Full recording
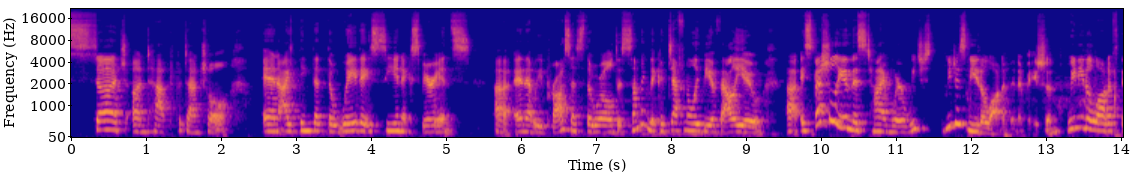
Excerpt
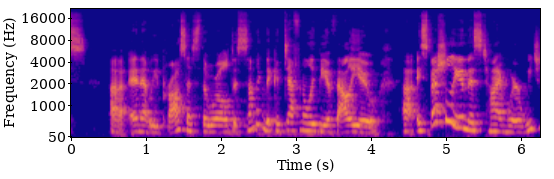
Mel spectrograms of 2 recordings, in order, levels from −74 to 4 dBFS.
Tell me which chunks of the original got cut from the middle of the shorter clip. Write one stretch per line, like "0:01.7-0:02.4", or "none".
none

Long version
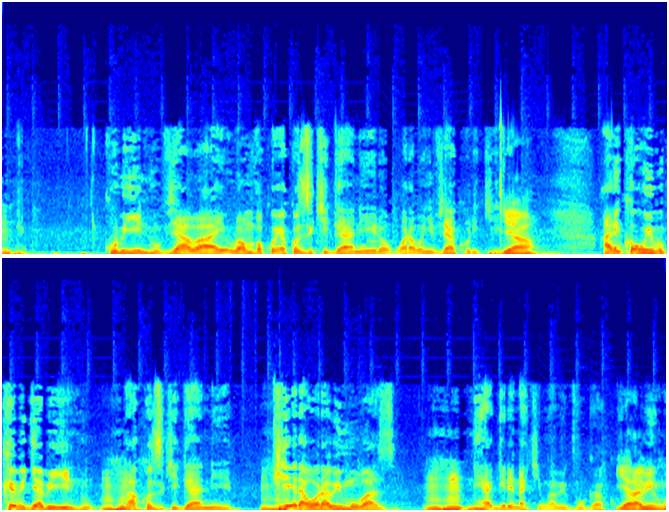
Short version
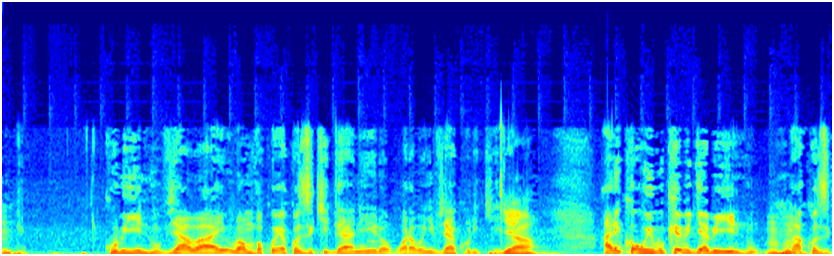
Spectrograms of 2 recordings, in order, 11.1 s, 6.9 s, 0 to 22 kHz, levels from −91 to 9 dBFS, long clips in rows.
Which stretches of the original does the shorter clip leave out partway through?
none

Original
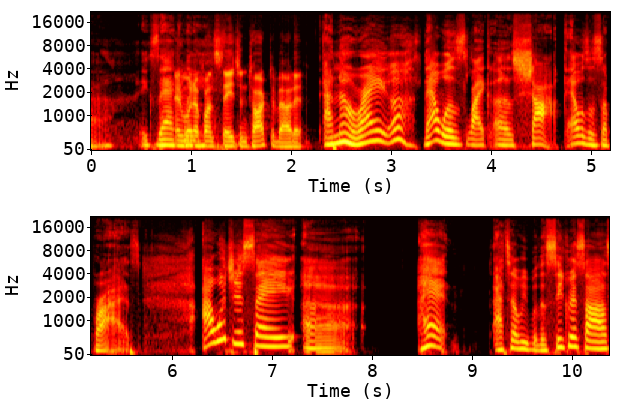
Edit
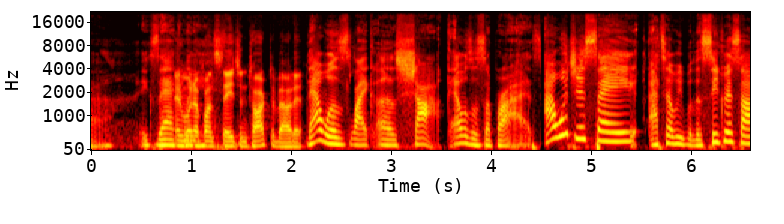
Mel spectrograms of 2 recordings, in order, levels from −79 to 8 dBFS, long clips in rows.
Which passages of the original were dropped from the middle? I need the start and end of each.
0:02.1-0:03.3
0:05.5-0:06.1
0:07.2-0:09.1

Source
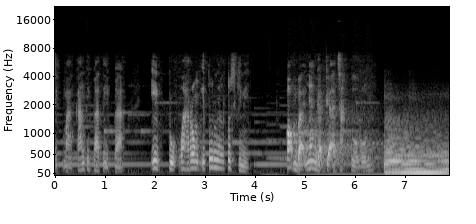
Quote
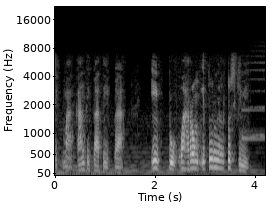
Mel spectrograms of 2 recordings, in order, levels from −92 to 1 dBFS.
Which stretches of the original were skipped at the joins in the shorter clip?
none

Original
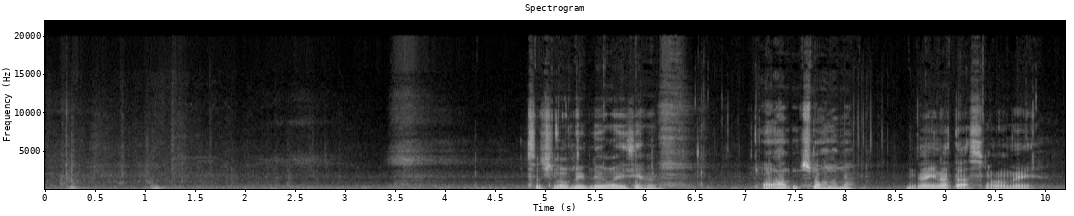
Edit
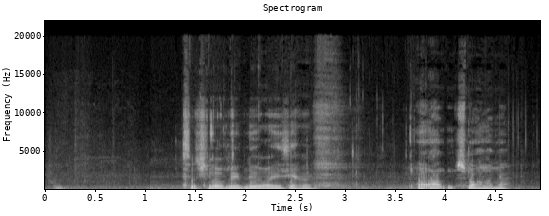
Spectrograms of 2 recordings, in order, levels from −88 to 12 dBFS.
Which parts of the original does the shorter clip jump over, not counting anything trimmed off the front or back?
0:02.0-0:04.5

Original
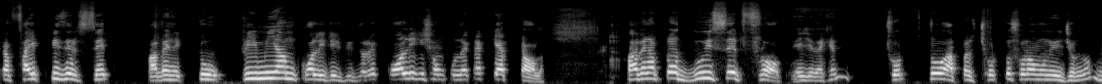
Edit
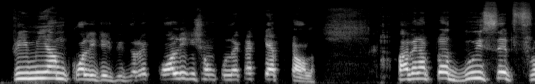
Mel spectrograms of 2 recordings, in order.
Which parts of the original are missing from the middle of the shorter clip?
none

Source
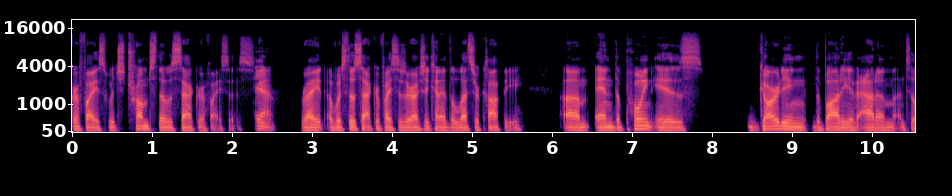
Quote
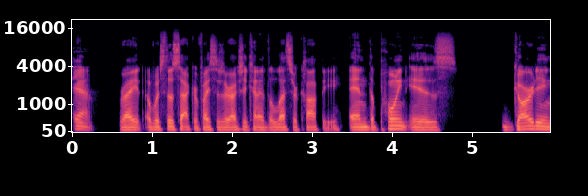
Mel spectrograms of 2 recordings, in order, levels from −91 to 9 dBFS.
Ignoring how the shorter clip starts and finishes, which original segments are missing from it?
0:05.7-0:06.5

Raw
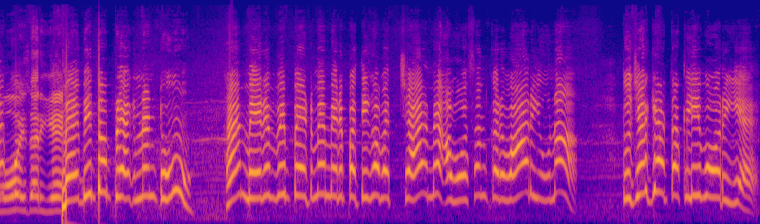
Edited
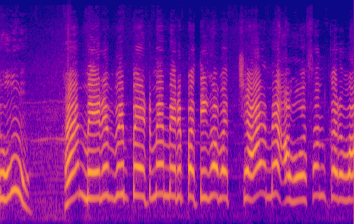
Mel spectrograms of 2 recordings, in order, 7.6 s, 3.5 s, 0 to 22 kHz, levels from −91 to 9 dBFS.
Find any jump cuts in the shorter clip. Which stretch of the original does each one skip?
none

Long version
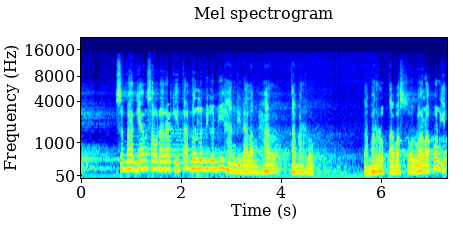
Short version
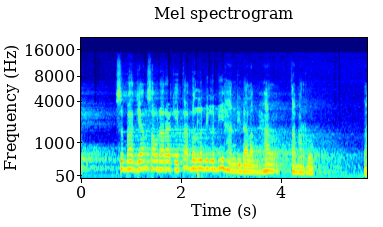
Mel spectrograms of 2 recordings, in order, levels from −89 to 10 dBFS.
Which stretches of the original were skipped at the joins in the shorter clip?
none

